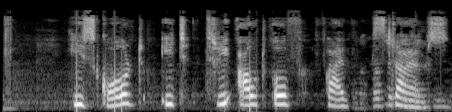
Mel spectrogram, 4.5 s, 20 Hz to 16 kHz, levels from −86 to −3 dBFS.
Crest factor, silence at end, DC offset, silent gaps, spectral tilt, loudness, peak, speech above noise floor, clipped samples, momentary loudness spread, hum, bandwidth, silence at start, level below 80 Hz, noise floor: 16 dB; 0 s; under 0.1%; none; -3 dB/octave; -16 LUFS; 0 dBFS; 33 dB; under 0.1%; 10 LU; none; 11.5 kHz; 0.05 s; -54 dBFS; -49 dBFS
